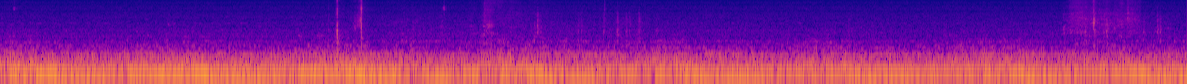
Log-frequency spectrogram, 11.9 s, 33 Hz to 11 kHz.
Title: Bmw e60 530i n53b30 rough idle, then MIL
